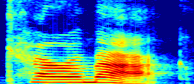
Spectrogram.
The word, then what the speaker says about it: Kara Mack: I think you pronounced my name wrong. Ah! It's Kara Mack. Kara Mack shoes.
